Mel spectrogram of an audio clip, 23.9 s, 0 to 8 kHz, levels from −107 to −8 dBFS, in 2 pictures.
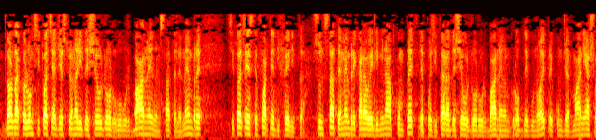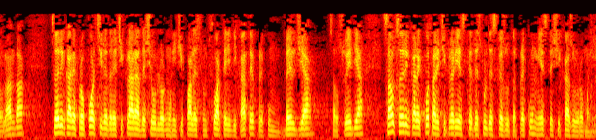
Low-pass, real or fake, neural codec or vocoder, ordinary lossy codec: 7.2 kHz; fake; vocoder, 44.1 kHz, 80 mel bands, Vocos; MP3, 24 kbps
